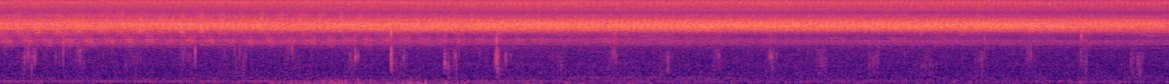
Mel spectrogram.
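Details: Bear cicadas singing in the summer heat during the summer holidays: a steady, dense, high-pitched buzzing drone fills the air without pause, with scattered sharp clicks like footsteps or tapping throughout.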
